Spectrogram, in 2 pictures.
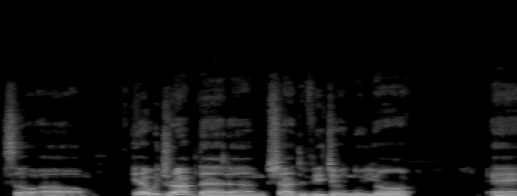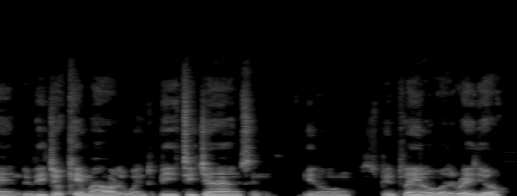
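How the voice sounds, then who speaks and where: A young man from Cameroon, raised in Germany, a rapper answering interview questions in a soft, halting way with many fillers. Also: fairly low pitch, flat delivery. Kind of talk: casual interview talk.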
